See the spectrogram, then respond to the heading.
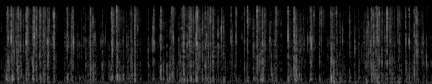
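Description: A pack of orange paper baking powder sachets in clear plastic wrap, held flat, is pressed and rubbed with fingertips and long nails. The film gives a dense run of bright, crisp crinkles in quick, uneven bursts, with almost no low end and no ring after each rustle.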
